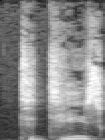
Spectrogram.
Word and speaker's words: Tatis: They I get the Padres's being upset about this cuz Tatise could get legitimately injured and I hope he's I love how you say it just like Pepe by the way.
